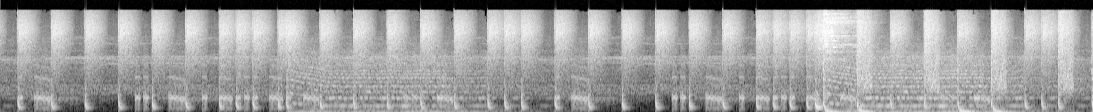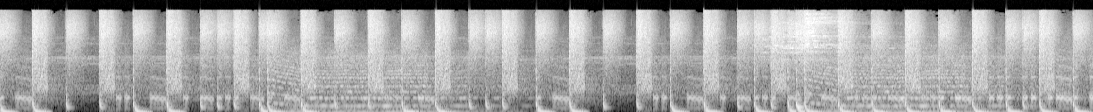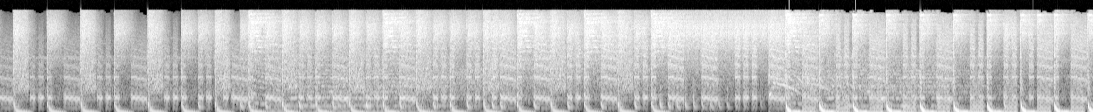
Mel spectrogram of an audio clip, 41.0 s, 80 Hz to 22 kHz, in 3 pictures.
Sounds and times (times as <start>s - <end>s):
Music: 0.0s - 40.9s.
